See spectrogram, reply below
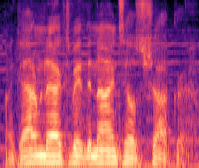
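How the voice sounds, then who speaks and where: A man's voice: fairly low pitch, fast talker, soft background music, close to an everyday voice. A man voicing a dry, brooding, plain-spoken ninja master in an audiobook story. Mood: subdued. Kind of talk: fan fiction audiobook character voice.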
